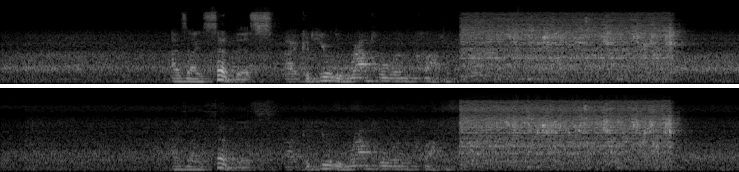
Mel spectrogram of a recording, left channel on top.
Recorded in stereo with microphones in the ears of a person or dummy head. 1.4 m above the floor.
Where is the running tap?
40° right (ahead or behind), 1.6 m.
